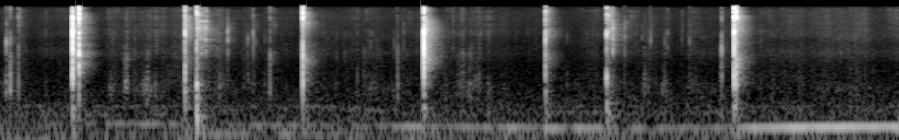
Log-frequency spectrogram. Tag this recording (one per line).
botton
click
snap-fasteners
clothing-and-accessories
